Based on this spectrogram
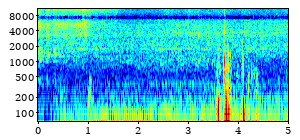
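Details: Mitsubishi Pajero diesel final check after service, tune-up, engine oil and fuel filter change: brief cranking and catching, then a low steady even idle; start sounds healthy.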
